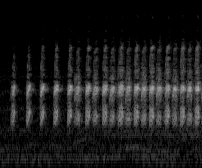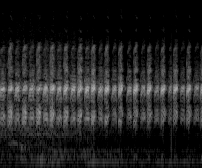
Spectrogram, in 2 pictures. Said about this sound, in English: And in particular, he was studying a type of frog called the eastern tree frog.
